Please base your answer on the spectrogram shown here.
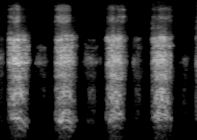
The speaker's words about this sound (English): The breath of fire that I've heard talked about is where you do like a short inhale, exhale.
